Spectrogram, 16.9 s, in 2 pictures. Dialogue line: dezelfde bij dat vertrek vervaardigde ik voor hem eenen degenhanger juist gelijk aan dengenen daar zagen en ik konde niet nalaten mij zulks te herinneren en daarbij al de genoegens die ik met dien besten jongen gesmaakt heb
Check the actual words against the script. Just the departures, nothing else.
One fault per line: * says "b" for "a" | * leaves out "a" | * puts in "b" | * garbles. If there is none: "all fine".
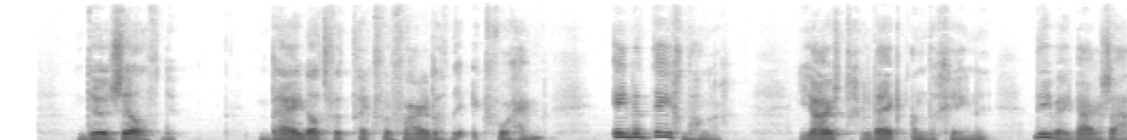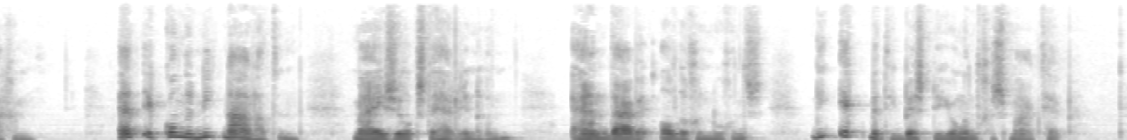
* puts in "dien wij"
